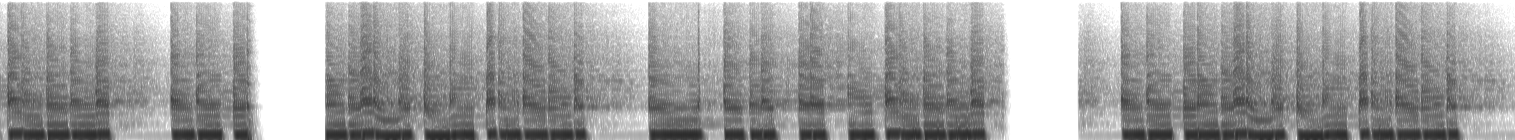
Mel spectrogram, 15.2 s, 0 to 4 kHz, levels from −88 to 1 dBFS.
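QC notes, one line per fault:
2.48–3.28 s and 10.03–10.80 s, call audio freeze: the sound stalls into a short fading buzz, then about 0.63 s and 0.68 s of silence, and resumes exactly where it stopped, now running 0.78 s and 1.53 s late. The likely cause is a jitter buffer running dry. Unlike a dropout, nothing is lost, and the sound stays band-limited below 4 kHz throughout.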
